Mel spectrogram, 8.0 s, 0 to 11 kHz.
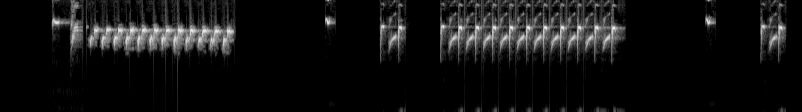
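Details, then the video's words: European goldfinch contest song used to train young goldfinches: a dense buzzy trill of rapid twittering notes for over a second, a brief pause, then shorter trilled bursts and isolated thin high notes on a silent background. "Canto del Jilguero 5 horas para educación de concurso"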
